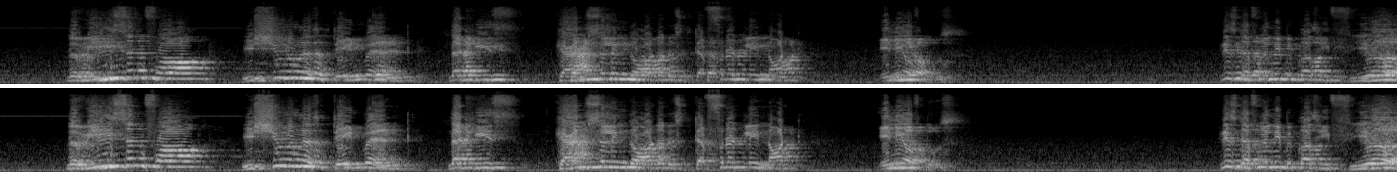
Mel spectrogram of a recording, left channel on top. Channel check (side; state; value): both; normal; correlation 0.82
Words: The reason for issuing a statement that he is cancelling the order is definitely not any of those. It is definitely because he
